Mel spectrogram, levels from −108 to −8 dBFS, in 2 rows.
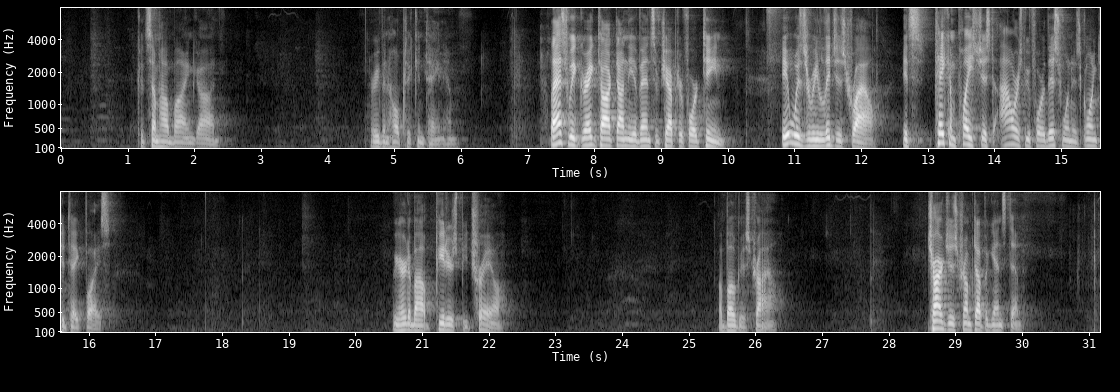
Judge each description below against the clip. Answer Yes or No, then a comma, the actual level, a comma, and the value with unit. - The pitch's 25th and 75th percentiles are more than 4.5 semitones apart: No, average, 4.2 semitones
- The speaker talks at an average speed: No, slow, 100 wpm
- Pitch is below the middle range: Yes, low, 130 Hz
